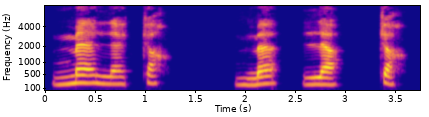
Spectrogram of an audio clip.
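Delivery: malaka drawn out very slowly; slow Arabic word. Shown as a demonstration. Teacher modelling final-kaf word slowly for class. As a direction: stretch each syllable of malaka for learners. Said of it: "Le kaf est à la fin de mot".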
